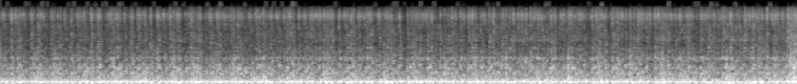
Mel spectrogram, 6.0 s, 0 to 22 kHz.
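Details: Freshly rebuilt small block Chevy 350 (355) for an OBS Chevy truck, on an engine run stand with open headers: deep even rumble with a crisp throttle blip at the end. Normal, healthy running.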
